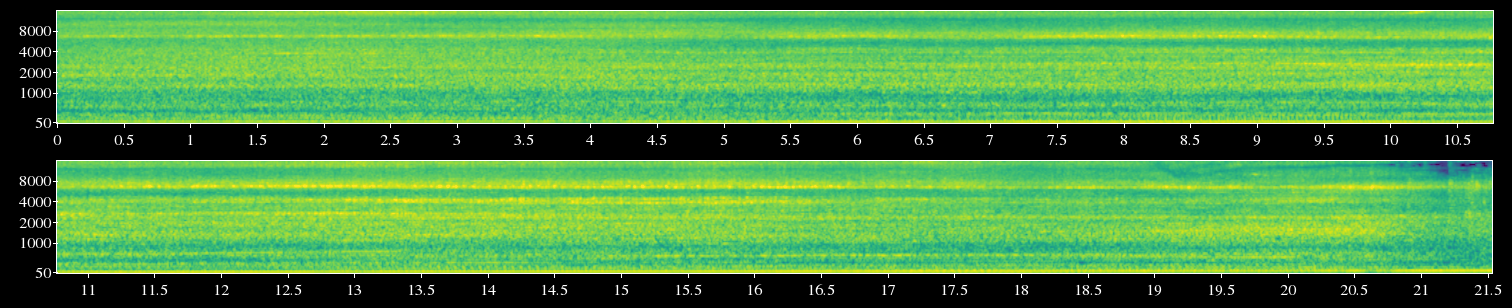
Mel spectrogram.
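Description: A heavy truck's diesel engine rumbles loudly as it drives past close by.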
